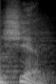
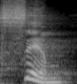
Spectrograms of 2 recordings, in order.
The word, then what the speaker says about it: Shem: of of the sun shim it's not sim it's shim right so now let's go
